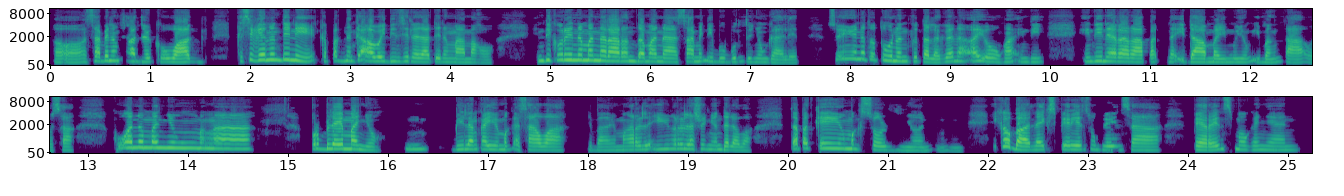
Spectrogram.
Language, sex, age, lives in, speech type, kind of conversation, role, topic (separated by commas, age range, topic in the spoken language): Filipino, female, 35-39, Philippines, conversation, unstructured, none, Ano ang pinakamahalagang aral na natutunan mo mula sa iyong pamilya?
